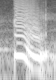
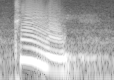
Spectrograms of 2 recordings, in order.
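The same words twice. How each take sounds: First: "T" with the tongue toward mid-palate; a higher-pitched "T", tongue curled to the palate; wrong T. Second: "T" with tongue tip at the teeth ridge; correct English T. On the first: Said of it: "But we tend to say". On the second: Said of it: "We have to say as". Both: Shown as a demonstration.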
